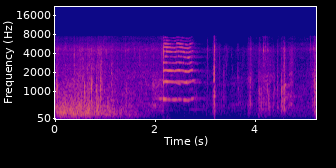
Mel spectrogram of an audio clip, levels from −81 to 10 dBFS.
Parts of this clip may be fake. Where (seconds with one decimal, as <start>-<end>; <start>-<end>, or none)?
0.0-0.8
